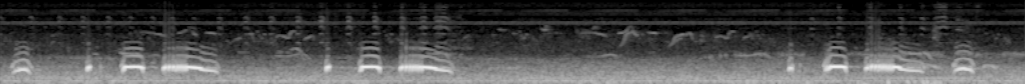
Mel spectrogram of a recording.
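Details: Calling female spotted dove, used to coax lazy birds into singing: three phrases of low rounded coos, short notes rising into a long sliding final coo, with pauses of several seconds between phrases and a faint low hum behind.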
